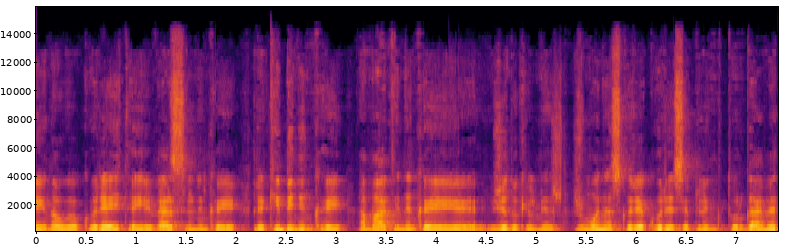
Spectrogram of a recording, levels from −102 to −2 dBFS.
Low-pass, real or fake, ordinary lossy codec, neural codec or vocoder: 14.4 kHz; fake; AAC, 48 kbps; vocoder, 44.1 kHz, 128 mel bands, Pupu-Vocoder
